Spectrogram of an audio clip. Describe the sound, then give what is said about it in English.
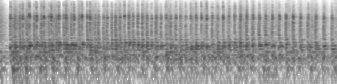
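A spinning prize wheel sound effect: rapid, regular ticking clicks run fast and continuously throughout, like a wheel's pointer striking pegs as it spins. “Ooh, and I can add in a spinny wheel sound effect too.”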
